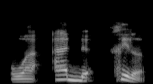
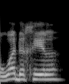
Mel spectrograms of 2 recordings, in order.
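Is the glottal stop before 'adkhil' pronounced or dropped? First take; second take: pronounced; dropped. First: A glottal stop separates wa from adkhil. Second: Wa runs straight into dkhil without a stop. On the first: The speaker calls it right. "Hamzahnya hamzah qata'. Maka bacanya wa adkhilna" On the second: The speaker calls it wrong. "mohon maaf secara teori salah"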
